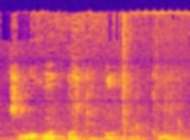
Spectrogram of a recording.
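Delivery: very low, soft, formal greeting; hushed, low-pitched executive voice; suddenly dignified new commissioner. Acted. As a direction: greet like a newly important official. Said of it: "Tiba-tiba beda ya".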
